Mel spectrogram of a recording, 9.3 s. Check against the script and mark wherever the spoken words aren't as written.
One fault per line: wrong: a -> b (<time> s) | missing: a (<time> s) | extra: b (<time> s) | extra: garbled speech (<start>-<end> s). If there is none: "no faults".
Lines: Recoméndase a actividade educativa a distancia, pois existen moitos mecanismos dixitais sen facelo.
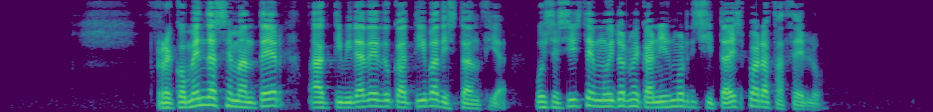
extra: manter (2.4 s)
wrong: sen -> para (7.5 s)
